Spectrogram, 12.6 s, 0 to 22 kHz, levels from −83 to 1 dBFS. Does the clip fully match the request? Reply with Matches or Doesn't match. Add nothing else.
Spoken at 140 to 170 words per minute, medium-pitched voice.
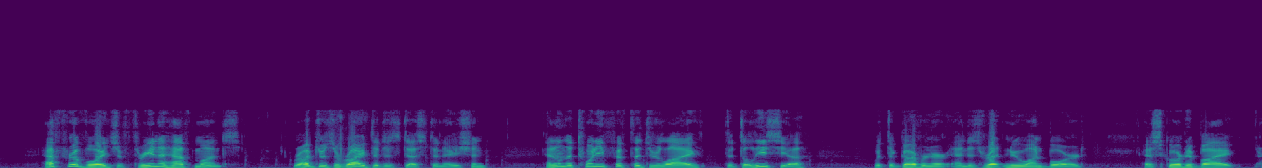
Matches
